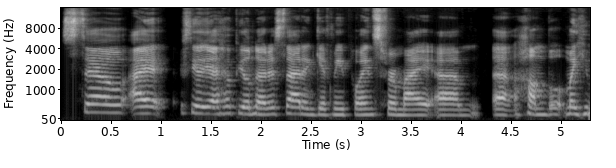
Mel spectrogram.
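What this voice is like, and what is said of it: Usual voice. Nothing is said of it.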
